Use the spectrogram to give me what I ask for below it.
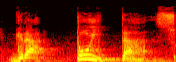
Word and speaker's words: gratuitas: da vontade de morrer são inscrições gratuitas o é mais forte que o i gratuitas portanto nós temos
